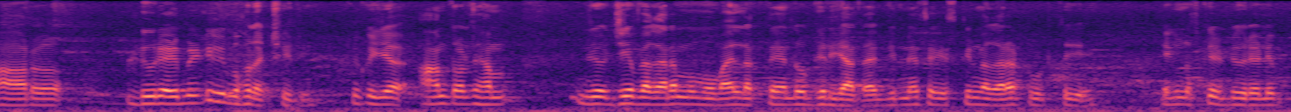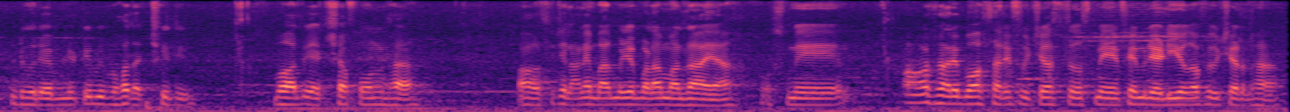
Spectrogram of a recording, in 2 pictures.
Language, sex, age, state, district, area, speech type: Urdu, male, 45-60, Maharashtra, Nashik, urban, spontaneous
